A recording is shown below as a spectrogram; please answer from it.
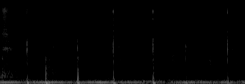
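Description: Stylus tapping and scraping on a pen tablet while handwriting, about seven sharp ticks at an uneven pace over a steady low hum.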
